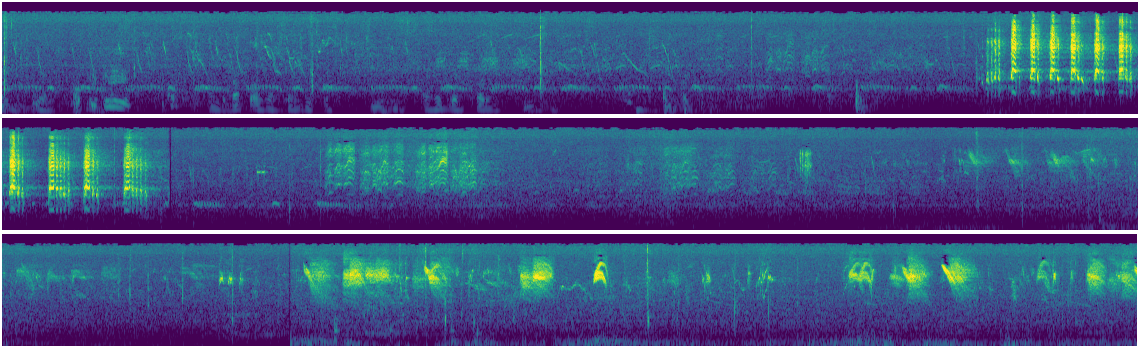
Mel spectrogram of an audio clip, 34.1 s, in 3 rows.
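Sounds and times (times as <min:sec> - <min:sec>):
bird cackling call: 0:00.0 - 0:16.1.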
